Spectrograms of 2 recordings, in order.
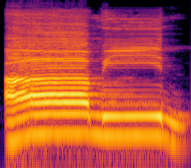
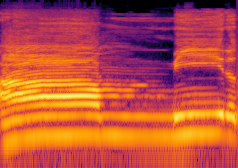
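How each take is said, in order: First: The first vowel is drawn out long. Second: The m sound is doubled and held. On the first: It asks that the prayer be answered. The speaker calls it right. "അലിഫ് നീട്ടിക്കൊണ്ട്" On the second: It means intending or aiming for something. The speaker calls it wrong. "മീമിന് ഷദ്ദ് കൊടുത്തുകൊണ്ട്"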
